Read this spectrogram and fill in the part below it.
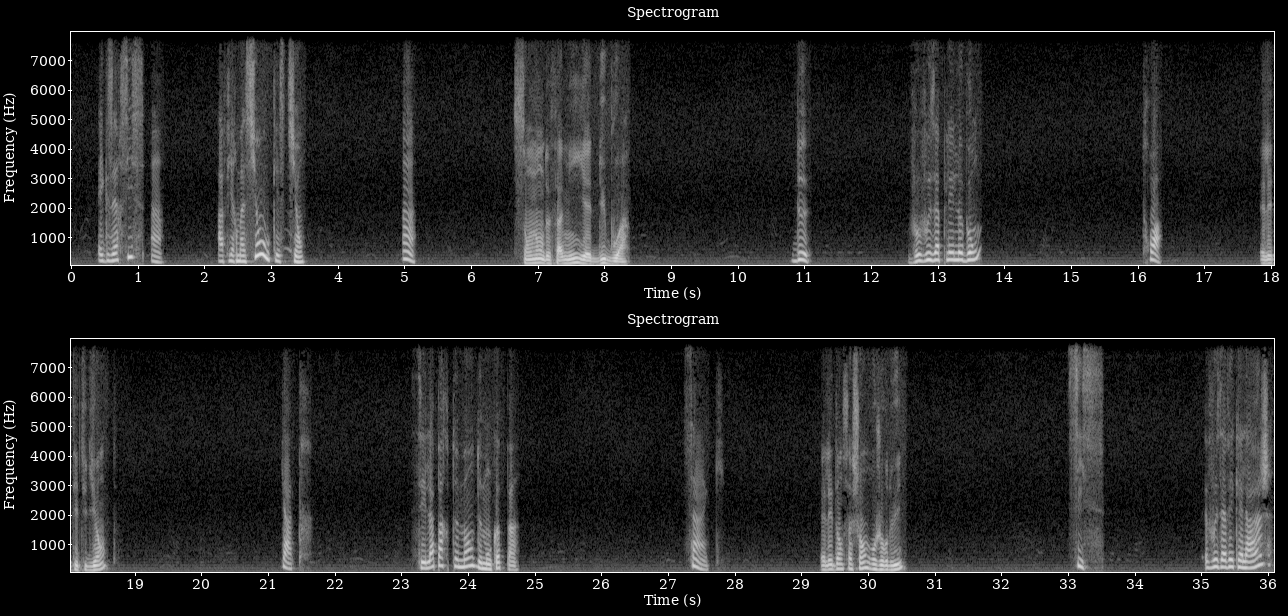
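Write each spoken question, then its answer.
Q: Affirmation ou question ?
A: affirmation

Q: Affirmation ou question ?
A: question

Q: Affirmation ou question ?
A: question

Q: Affirmation ou question ?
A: affirmation

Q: Affirmation ou question ?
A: question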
